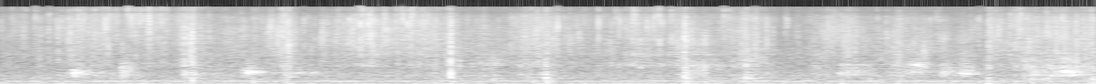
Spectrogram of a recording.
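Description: A clear plastic bubble wrap sheet is folded and crinkled between the fingers, with bubbles pressed. Bright, continuous crinkling and rustling is broken by a few sharp crackles and snaps, over a steady low hum.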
